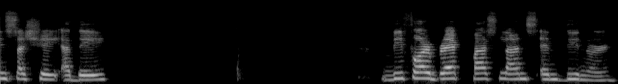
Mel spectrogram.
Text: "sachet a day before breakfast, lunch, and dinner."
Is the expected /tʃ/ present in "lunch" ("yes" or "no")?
no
